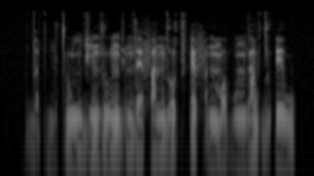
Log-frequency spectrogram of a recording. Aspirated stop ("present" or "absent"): absent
